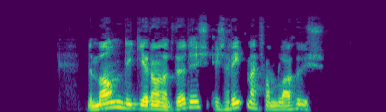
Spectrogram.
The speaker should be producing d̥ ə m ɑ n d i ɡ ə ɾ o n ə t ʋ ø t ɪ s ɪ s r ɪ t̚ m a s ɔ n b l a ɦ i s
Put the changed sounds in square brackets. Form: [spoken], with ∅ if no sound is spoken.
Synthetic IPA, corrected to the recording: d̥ ə m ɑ n d i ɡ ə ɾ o n ə t ʋ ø t ɪ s ɪ s r [i] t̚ m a [f] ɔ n b l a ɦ [y] s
